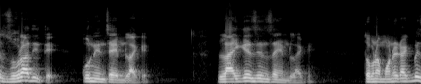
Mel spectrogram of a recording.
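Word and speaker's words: ligase: উত্তর হবে লাইগেজ enzyme. লাইগেজ এটাই উত্তর হবে। তবে এখানে আরেকটা সমস্যা আছে তোমাদেরকে বলি। দেখো এই লিগেজ এটাও কিন্তু লাইগেজেরই আরেকটা উচ্চারণ।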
